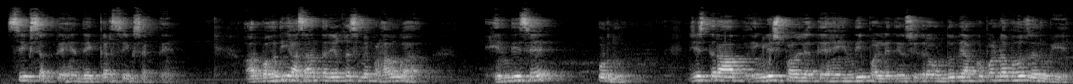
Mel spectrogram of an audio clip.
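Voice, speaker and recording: A man's voice: fairly high pitch, dark tone. Patient male Urdu teacher in an echoey room. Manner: patient, repeats each letter name slowly. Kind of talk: spoken alphabet lesson. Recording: echoey room, mic at a distance.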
